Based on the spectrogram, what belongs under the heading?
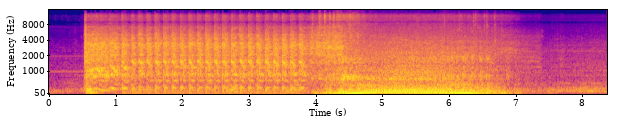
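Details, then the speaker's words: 1988 Chevy Suburban 7.4L 454 that won't stay running: steady cranking at about four pulses a second that never catches. The fuel pump can be heard, but the gauge shows no fuel pressure, so the fuel pump is bad. "okay close the switch and open it like you can hear the fuel pump yeah I could hear it there's just no pressure crank it all right just shut it off yeah so it's a bad fuel pump"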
